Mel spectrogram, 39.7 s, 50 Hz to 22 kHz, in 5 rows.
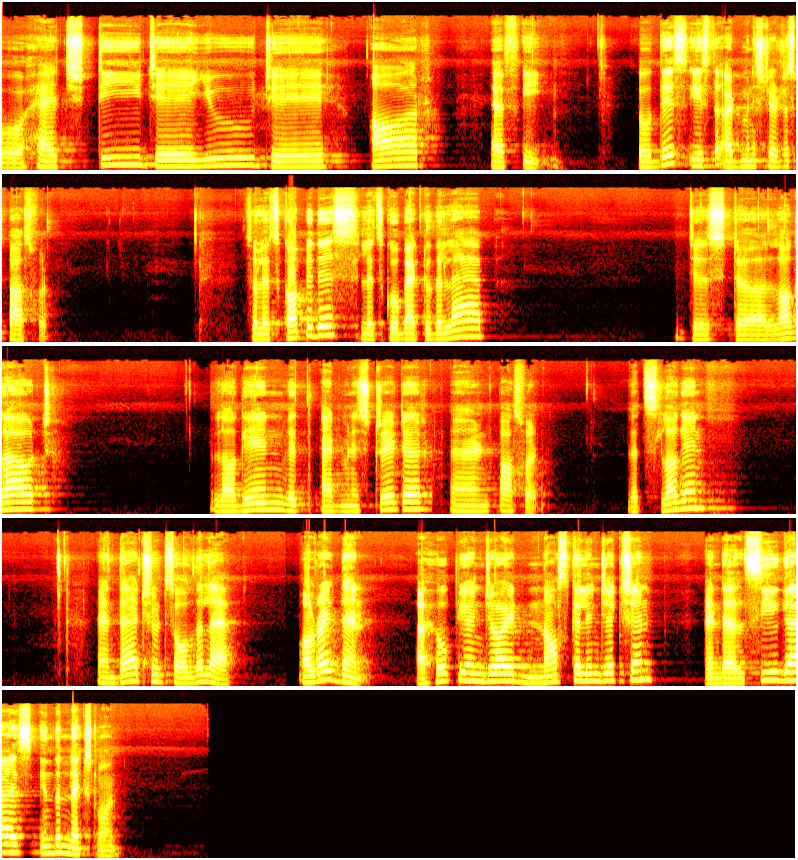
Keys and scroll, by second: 0.4-3.6 typing, 4.7 typing, 9.0 ctrl+c, 19.6-20.5 typing, 20.7 ctrl+v.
